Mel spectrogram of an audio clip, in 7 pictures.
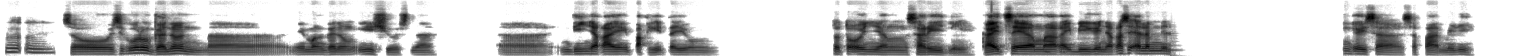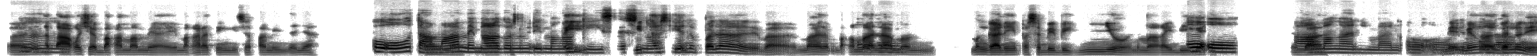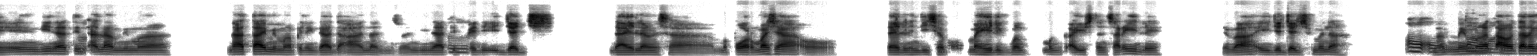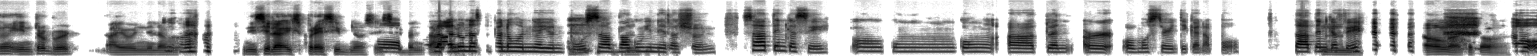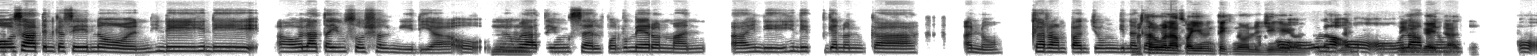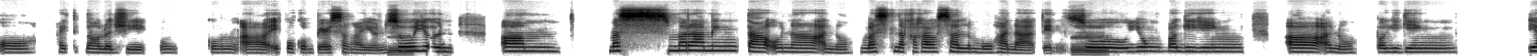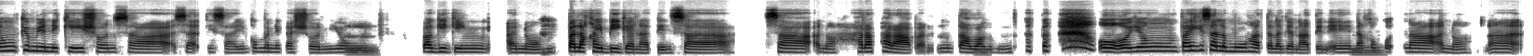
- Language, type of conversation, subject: Filipino, unstructured, Paano mo ipinapakita ang tunay mong sarili sa harap ng iba?
- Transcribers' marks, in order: drawn out: "na"; stressed: "niyo"; chuckle; tapping; other background noise; laugh; laugh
